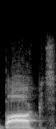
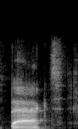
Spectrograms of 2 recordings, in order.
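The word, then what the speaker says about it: Bakkt: as backed change yeah some people pronounce it box backed however you want to know tomato tomahto right supposed to happen January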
